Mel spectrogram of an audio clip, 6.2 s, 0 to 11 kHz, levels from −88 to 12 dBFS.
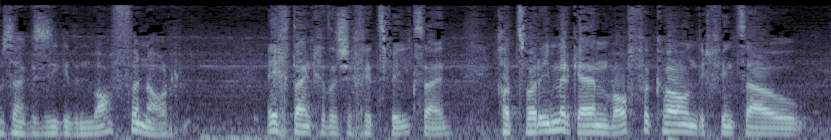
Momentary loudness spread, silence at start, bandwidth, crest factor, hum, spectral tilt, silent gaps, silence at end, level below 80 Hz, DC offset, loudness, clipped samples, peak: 10 LU; 0 s; 10 kHz; 12 dB; none; -5 dB/octave; none; 0 s; -42 dBFS; 0.2%; -18 LUFS; under 0.1%; -6 dBFS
